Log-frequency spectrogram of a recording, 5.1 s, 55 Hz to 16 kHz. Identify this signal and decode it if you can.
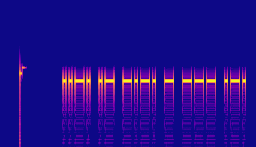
Morse code, heard as a keyed tone, about 20 wpm, 700 Hz. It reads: FACTOR
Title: Sentences from Top 1300 Words - New Word Drill Alt - 20wpm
